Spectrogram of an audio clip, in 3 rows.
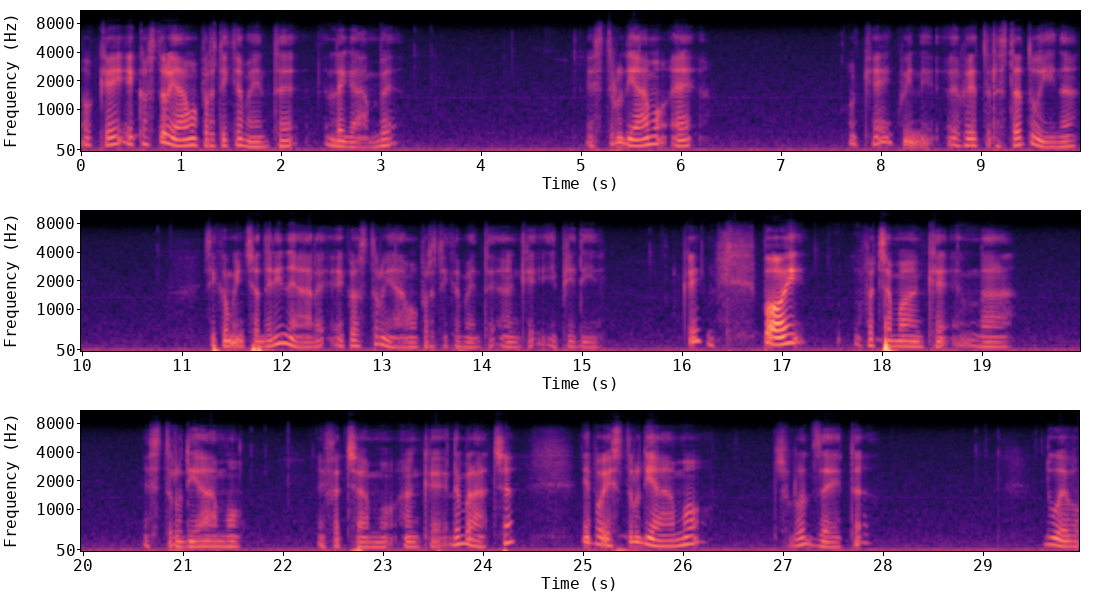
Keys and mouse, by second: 3.5-5.6 drag, 5.6 e, 10.9-12.6 drag, 11.9 e, 15.8-18.4 drag, 17.3-19.0 right drag, 18.4 e, 22.0-28.9 right drag, 26.5 e, 29.0 click, 29.5 e.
